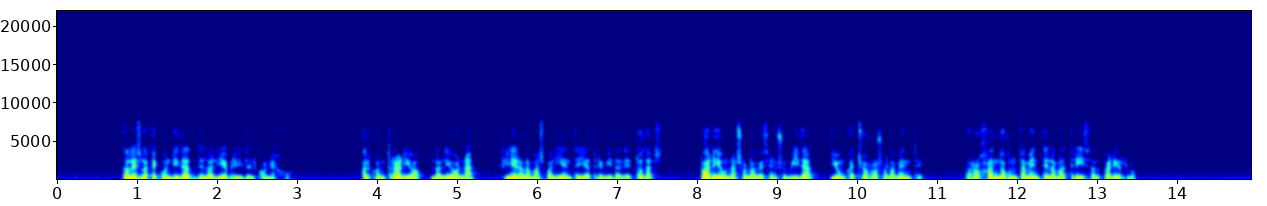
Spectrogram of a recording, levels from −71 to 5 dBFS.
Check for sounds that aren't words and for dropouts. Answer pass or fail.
pass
